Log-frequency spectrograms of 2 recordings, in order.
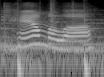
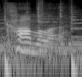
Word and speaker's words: Kamala: in California that actually shows you how to pronounce it. Let's go. It's not Kamala. It's not Kamala. It's not Kamala. It's Kamala.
